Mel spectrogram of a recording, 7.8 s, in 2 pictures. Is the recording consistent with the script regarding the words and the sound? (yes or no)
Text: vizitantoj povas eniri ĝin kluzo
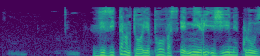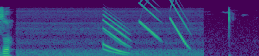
no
